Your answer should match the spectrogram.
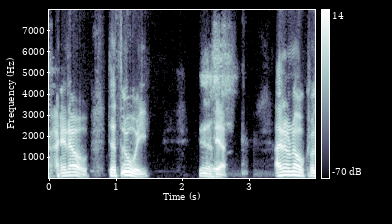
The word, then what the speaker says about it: Trethewey: moderator which is brent tretherway uh i'm sorry nice i said your last name wrong you had it right the first time i know tethui yes i don't know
